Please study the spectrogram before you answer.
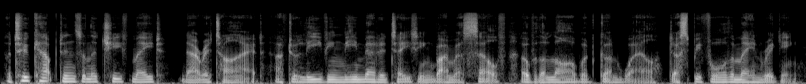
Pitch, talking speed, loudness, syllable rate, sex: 110 Hz, 180 wpm, -21 LUFS, 5.3 syllables/s, male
